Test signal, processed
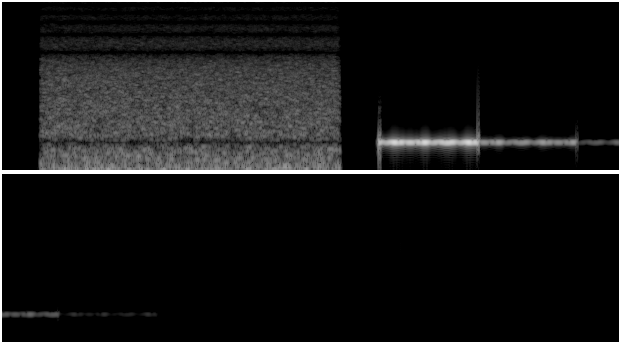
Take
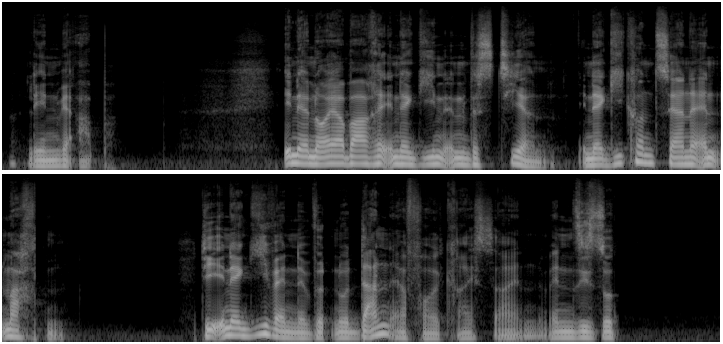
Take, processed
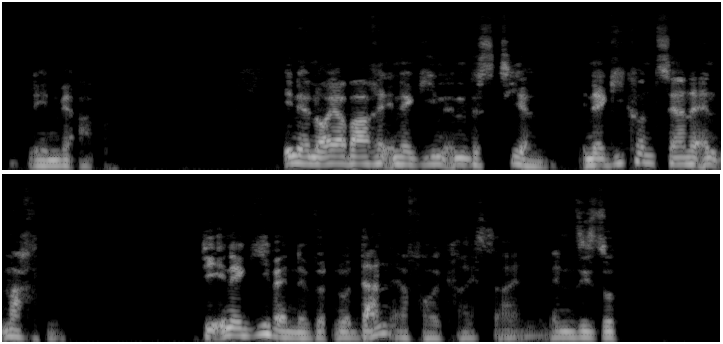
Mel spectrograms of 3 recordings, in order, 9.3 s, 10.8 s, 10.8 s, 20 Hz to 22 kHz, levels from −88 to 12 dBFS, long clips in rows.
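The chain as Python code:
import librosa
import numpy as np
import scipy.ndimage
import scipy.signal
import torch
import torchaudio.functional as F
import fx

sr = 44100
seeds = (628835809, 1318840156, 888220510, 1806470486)

y = fx.bin_expand(x, sr, power=2.0)
y = fx.dynamic_eq(y, sr, hz=620.0, q=4.9, threshold_db=-37.0, ratio=4.0, max_db=6)
y = scipy.signal.savgol_filter(y, 15, 4, mode='constant')
y = fx.ensemble(y, sr)
y = y * 10.0 ** (6.5 / 20.0)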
